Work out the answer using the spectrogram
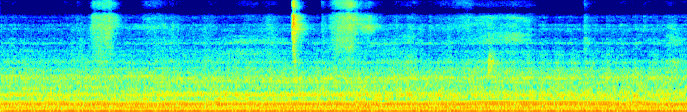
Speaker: You guys, do you hear this loud fridge? It's supposed to be going away today. Finally. We're getting a new fridge today.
